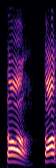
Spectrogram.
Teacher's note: त हम बोलते हैं तो हमारी जीभ हमारे दांतों तक आती है, और अब दांतों पे बिना लगे त बोलिए, दिक्कत हो रही है ना।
